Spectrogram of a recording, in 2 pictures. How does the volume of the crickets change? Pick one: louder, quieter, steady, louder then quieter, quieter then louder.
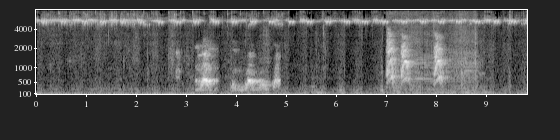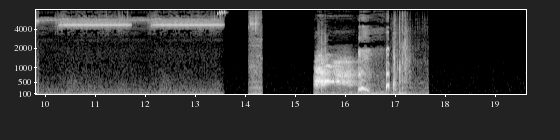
steady.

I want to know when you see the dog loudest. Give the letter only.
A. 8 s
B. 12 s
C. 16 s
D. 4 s
C.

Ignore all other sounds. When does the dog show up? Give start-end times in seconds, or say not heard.
3.1-4.9, 7.0-8.8, 15.3-16.9.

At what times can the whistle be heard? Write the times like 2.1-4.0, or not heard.
not heard.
